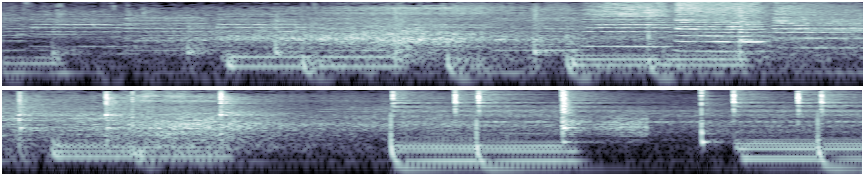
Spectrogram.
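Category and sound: vehicle, police car speeding off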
